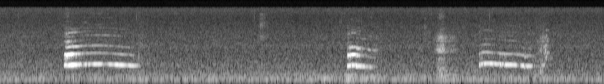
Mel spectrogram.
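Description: Tabby cat meowing three times, each call rising then falling in pitch, the middle one short: crying to be let out of a closed door.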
